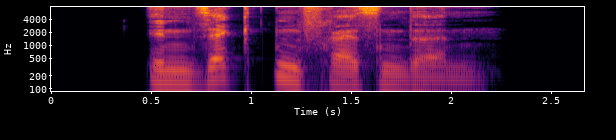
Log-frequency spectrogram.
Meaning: inflection of insektenfressend: 1. strong genitive masculine/neuter singular 2. weak/mixed genitive/dative all-gender singular 3. strong/weak/mixed accusative masculine singular
- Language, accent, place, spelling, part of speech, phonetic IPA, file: German, Germany, Berlin, insektenfressenden, adjective, [ɪnˈzɛktn̩ˌfʁɛsn̩dən], De-insektenfressenden.ogg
